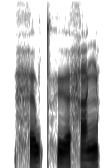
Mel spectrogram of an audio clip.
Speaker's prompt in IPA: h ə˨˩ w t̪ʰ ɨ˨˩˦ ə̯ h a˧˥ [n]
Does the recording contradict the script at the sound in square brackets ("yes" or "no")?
yes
